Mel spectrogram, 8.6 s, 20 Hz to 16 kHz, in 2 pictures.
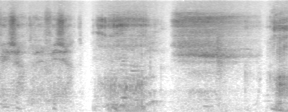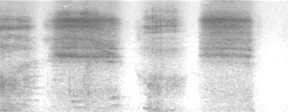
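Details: Playing at snoring: simulated, mimicked snoring with raspy, hissing in- and out-breaths in an uneven rhythm, about 25 per minute, not real sleep.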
